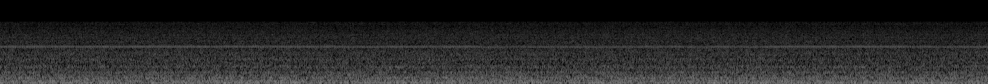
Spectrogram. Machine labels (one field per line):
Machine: pump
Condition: normal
